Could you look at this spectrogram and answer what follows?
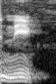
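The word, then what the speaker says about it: know: एंड के इसको पढ़ेंगे ने उसी तरह ये है के एन ओ व ठीक है इसमें के साइलेंट हो जाएगा और इसको हम करेंगे नो क्या पढ़ेंगे नो ठीक है ना यहां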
